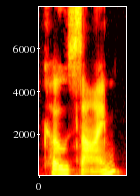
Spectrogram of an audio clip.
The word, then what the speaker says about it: cosine: formula to go with cosine and the abbreviation is C o s notice there's an angle behind it again but it's pronounced cosine and there'll be a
